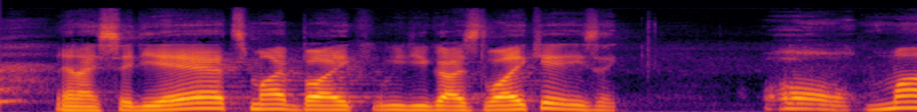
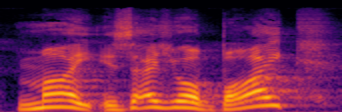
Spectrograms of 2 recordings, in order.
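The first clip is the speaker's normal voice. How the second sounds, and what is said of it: Imitated young kids' local accent. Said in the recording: “these 2 8-year-olds start chatting me up saying, is that, should I do the accent?”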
